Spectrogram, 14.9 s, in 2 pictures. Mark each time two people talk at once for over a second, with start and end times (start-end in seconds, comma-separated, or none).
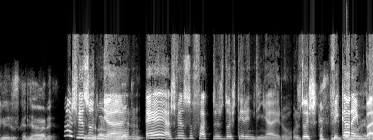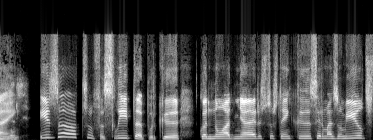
1.6-2.9, 6.4-8.0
